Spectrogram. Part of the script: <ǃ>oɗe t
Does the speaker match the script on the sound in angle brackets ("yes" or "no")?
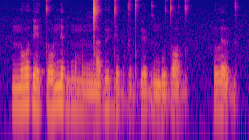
no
